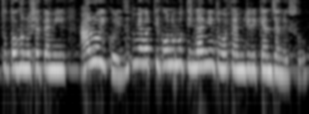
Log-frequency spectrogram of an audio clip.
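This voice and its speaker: A young Bangladeshi woman with a high voice tells her personal story as a radio guest. She talks quickly in colloquial, run-on sentences, one piece flowing into the next. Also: a bit bright. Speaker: guest telling own life story.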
